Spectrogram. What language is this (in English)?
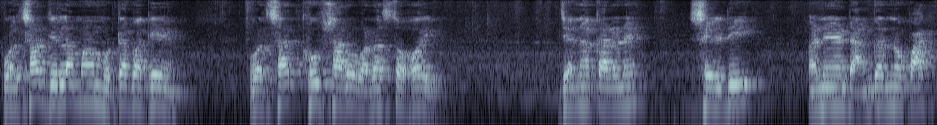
Gujarati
